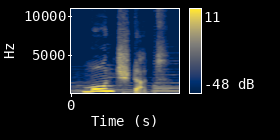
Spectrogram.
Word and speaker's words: Mondstadt: that's why your monster in german would be monstart monde means moon and stutt is just city so monstart directly translates into moon city when trying to pronounce these two words just remember to relax your jaw and make as much room in your mouth as possible moond just like as if you would say moon but with more than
